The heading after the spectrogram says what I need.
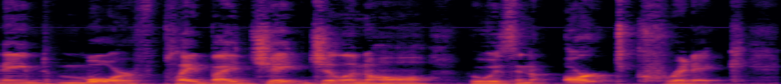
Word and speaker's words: Gyllenhaal: I've always been a Jake Gyllenhaal fan myself, and that's Gyllenhaal, not Gyllenhaal.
